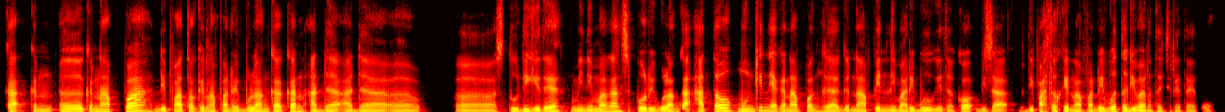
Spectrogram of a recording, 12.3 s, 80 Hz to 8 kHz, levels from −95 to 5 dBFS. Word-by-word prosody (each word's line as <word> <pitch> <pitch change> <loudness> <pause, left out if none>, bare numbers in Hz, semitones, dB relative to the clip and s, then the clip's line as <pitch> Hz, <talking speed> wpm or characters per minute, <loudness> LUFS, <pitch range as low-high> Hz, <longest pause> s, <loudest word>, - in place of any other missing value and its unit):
Kak 165 -1 +4
ken 135 -1 -2 0.2
eee, 140 0 +3
kenapa 145 +7 +3
dipatokin 130 -1 0
8.000 120 0 -2
langkah? 130 +1 +1
Kan 160 +5 +1
ada, 120 -4 0
ada 115 0 -2 0.3
eee 110 -1 -3 0.4
eee, 110 -1 -3
studi 125 +3 -2
gitu 130 -2 +1
ya - - +2
minimal 130 +1 0
kan 175 - +1
10.000 135 -8 +1
langkah 125 +8 +2
atau 140 +7 +4 0.2
mungkin 150 +10 -1
ya 150 - +1
kenapa 130 -2 -1
nggak 125 +1 0
genapin 120 +1 -1
5.000 125 +1 -1
gitu. 110 -2 -5
Kok 145 +6 -1
bisa 125 -1 -3
dipatokin 140 +2 -2
8.000 125 +2 -1
tuh 155 - +4
gimana 115 -2 +1
tuh 105 - -5
cerita 105 0 -10
itu? 95 -3 -14
125 Hz, 175 wpm, -24 LUFS, 120-140 Hz, 0.4 s, Kak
